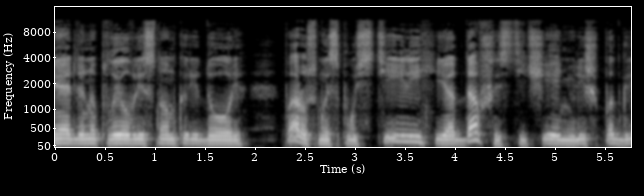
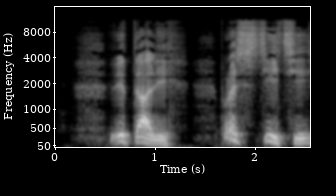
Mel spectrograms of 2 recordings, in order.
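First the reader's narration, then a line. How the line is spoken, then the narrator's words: Hoarse voice. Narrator (Russian): сипло подала голос Надежда Николаевна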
